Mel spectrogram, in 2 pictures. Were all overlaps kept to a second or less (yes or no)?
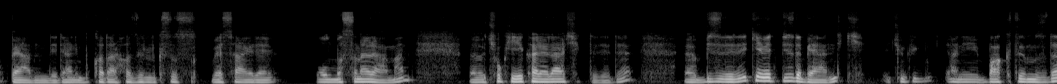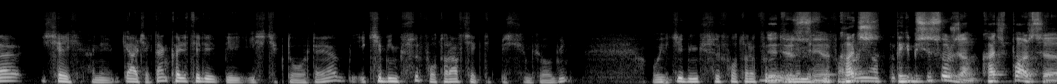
no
